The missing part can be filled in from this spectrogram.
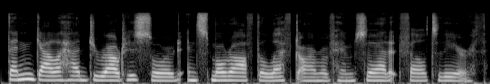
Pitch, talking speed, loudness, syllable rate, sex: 190 Hz, 255 wpm, -17 LUFS, 5.1 syllables/s, female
